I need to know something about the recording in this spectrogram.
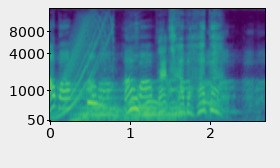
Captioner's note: echoing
